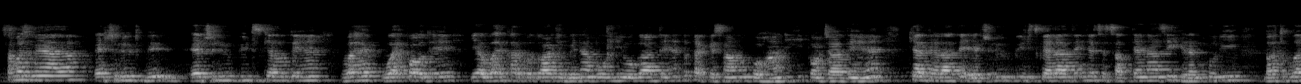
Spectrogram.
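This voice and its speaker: A man gives an agriculture exam-coaching lecture, asking the class questions and answering them himself while repeating key terms. His voice is on the high side, fairly even in intonation, at normal speed with few pauses. The room is echoey and the mic distant and lo-fi.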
